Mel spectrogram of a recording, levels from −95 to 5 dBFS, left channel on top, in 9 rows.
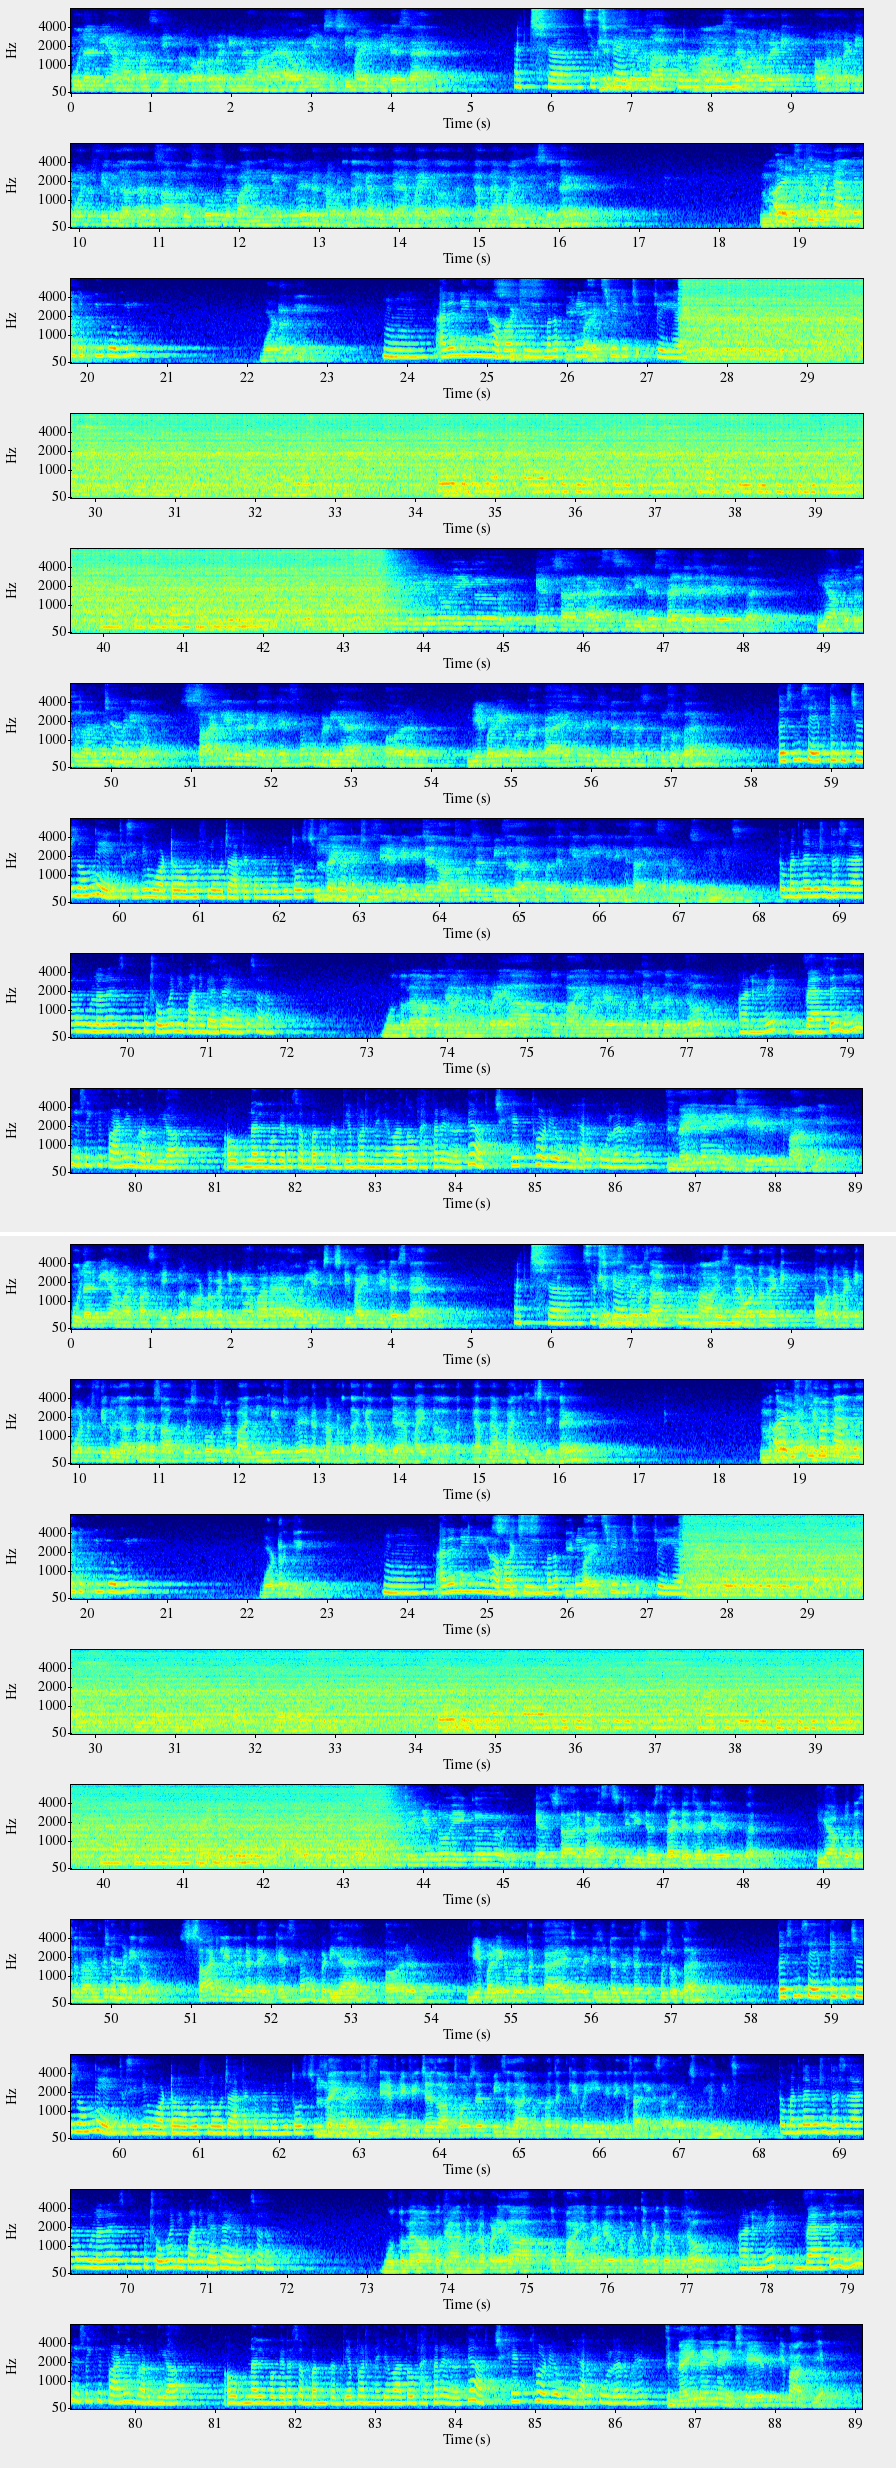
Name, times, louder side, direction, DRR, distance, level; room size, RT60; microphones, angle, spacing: voice 1, 0.0-4.5 6.5-7.4 7.7-8.9 9.3-16.3 18.5-19.9 22.2-22.7 25.3-25.4 26.0-26.6 27.5-33.2 34.3-34.9 41.1-42.1 42.4-48.2 48.9-50.5 50.9-53.9 54.4-57.4 62.4-67.7 73.2-77.2 86.6-88.6, right 1 dB, 75° right, 2 dB, 1.4 m, -34 dB
voice 2, 5.5-8.4 18.6-19.8 20.1-20.6 23.7-26.3 26.5-27.5 34.3-35.1 35.3-39.5 40.0-42.3 50.0-50.3 58.3-63.6 68.3-71.9 77.6-80.6 81.1-86.4, equal, ahead, 4 dB, 0.3 m, -30 dB
sound 1, 27.4-43.5, left 2 dB, 70° left, 2.8 m, -28 dB
20.0 x 7.5 x 3.8 m, 2.1 s
head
